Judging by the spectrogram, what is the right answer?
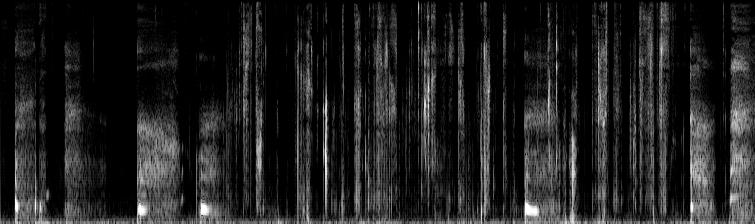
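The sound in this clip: Close-up ASMR ear-eating mouth sounds: wet clicks, smacks and soft nibbling and crunching noises arrive in many irregular bursts, soft overall with occasional sharper pops.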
